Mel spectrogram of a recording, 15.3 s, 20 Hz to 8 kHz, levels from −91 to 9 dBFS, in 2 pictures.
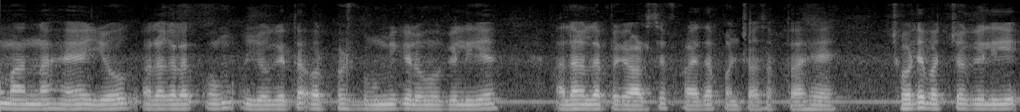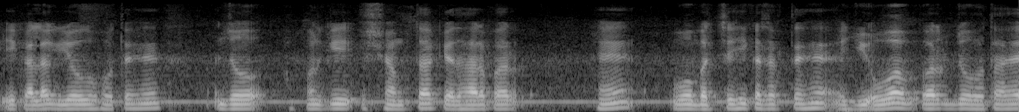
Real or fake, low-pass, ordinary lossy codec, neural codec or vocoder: real; 7.2 kHz; AAC, 32 kbps; none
